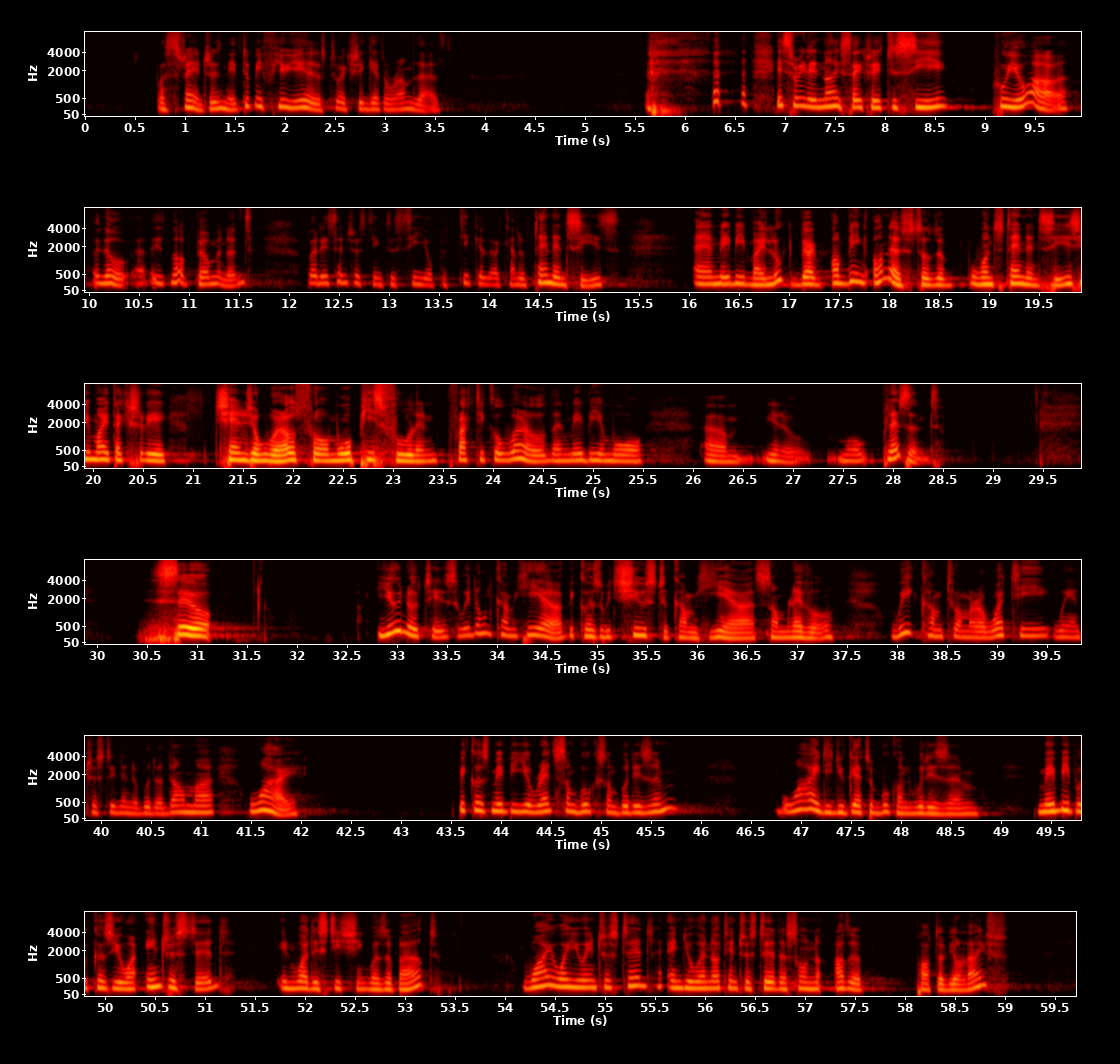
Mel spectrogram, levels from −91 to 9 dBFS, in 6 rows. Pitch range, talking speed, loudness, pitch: 175-220 Hz, 145 wpm, -39 LUFS, 195 Hz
